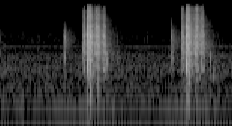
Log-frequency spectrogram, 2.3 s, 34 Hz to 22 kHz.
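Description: Canon EOS R10 mechanical shutter fired twice, single shots about a second apart. Each release is a faint tick followed by a louder clack. It sounds cheap, fragile and toy-like.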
